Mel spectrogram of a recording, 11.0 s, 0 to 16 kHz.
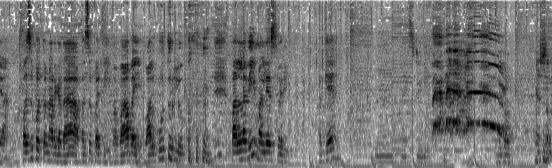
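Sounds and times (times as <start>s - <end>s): high-pitched animal call: 8.6s - 10.2s.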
